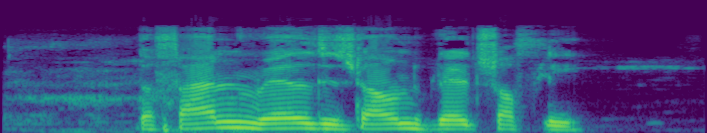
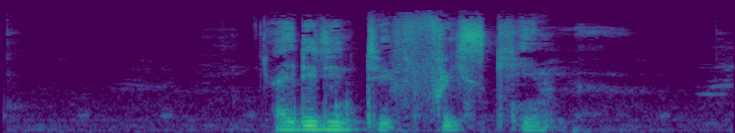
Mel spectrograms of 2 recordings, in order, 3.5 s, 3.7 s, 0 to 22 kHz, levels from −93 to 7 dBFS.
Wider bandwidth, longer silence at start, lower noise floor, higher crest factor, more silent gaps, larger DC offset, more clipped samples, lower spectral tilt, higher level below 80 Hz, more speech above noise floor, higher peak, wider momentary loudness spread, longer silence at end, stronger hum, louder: second, 10 kHz vs 15.5 kHz; second, 0.35 s vs 1.3 s; second, -47 dBFS vs -71 dBFS; second, 14 dB vs 20 dB; neither; neither; neither; first, -5 dB/octave vs -3.5 dB/octave; first, -46 dBFS vs -66 dBFS; second, 32 dB vs 39 dB; first, -2 dBFS vs -16 dBFS; second, 9 LU vs 16 LU; about the same, 0.65 s vs 0.7 s; neither; first, -15 LUFS vs -31 LUFS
